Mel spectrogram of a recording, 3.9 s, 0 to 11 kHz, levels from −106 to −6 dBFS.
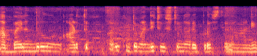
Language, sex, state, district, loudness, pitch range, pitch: Telugu, female, Andhra Pradesh, Krishna, -17 LUFS, 180-205 Hz, 190 Hz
